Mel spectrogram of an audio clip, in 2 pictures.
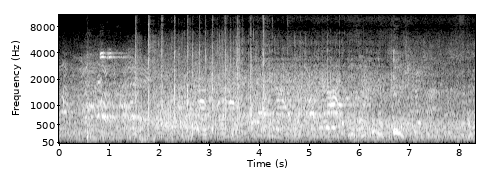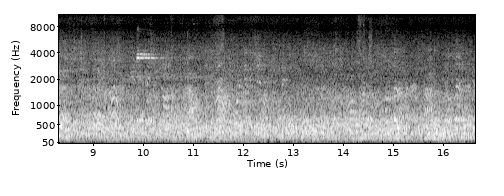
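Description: Young men talk and call out to each other.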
